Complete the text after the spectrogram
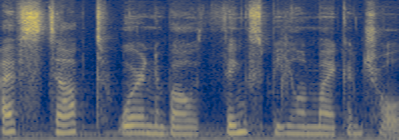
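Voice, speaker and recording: A woman with a Russian accent. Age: 20s. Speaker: vlogger. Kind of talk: personal vlog reflection.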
